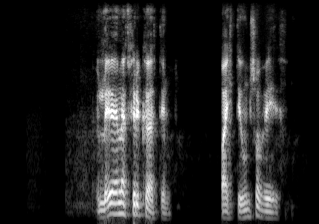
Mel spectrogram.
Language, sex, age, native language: Icelandic, male, 20-29, Icelandic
